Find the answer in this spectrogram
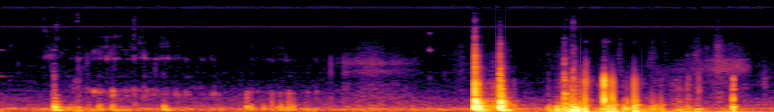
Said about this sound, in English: Can you guys hear the sound of the beer bubbles? I could, but I'm right here next to it.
